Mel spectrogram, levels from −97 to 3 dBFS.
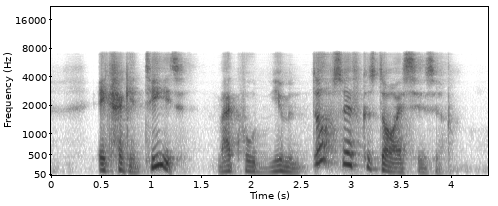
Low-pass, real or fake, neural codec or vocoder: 7.2 kHz; fake; codec, 16 kHz, 0.7 kbps, FocalCodec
